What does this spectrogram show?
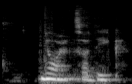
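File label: "nyolcadik", Hungarian pronunciation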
